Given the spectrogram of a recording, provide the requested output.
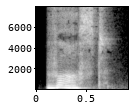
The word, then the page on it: vast: British English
